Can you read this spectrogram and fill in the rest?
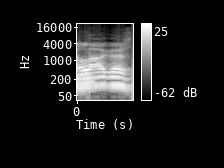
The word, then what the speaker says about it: Lagos: Is it Lagos? – Yeah, Lagos, Nigeria.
